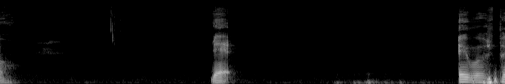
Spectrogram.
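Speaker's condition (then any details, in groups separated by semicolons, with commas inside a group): Brain bleed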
